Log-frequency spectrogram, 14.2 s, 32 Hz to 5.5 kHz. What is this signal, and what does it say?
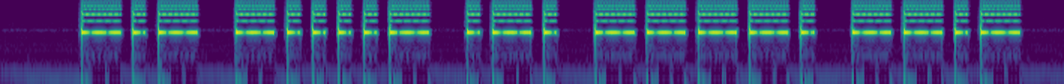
Morse code, heard as a keyed tone, about 7 wpm, 3700 Hz, with noise. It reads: K-R9Q
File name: Morze-HA2MN / hangp / 2 03 GYAKORLAT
